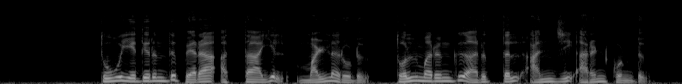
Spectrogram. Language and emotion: Tamil, neutral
